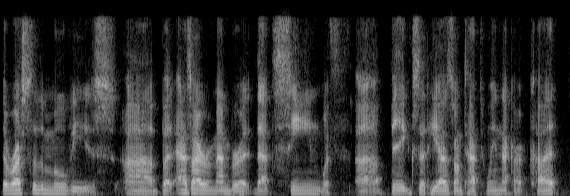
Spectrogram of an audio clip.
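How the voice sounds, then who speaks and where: A man with a bright, forceful voice edged with gravelly fry co-hosts a casual film podcast. He argues his points out loud. The audio is a little dull and lo-fi. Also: medium pitch, little pitch movement, normal speed. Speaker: podcast co-host. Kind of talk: casual movie discussion.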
